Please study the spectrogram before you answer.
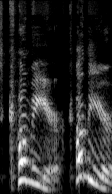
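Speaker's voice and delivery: aggressive command. Acted. Angela dragging victim by the hair, aggressive command. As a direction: order it high and hard.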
